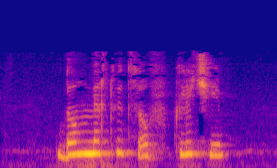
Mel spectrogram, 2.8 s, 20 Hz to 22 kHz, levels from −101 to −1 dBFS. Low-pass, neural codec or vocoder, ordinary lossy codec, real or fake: 7.2 kHz; codec, 16 kHz in and 24 kHz out, 2.2 kbps, FireRedTTS-2 codec; MP3, 32 kbps; fake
